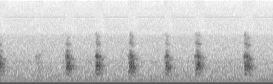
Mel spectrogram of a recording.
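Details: Harsh, grating gaaarrr calls from a male pet macaw imitating its owners while outside, six evenly spaced rough bursts in quick succession, backed by a low humming noise.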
